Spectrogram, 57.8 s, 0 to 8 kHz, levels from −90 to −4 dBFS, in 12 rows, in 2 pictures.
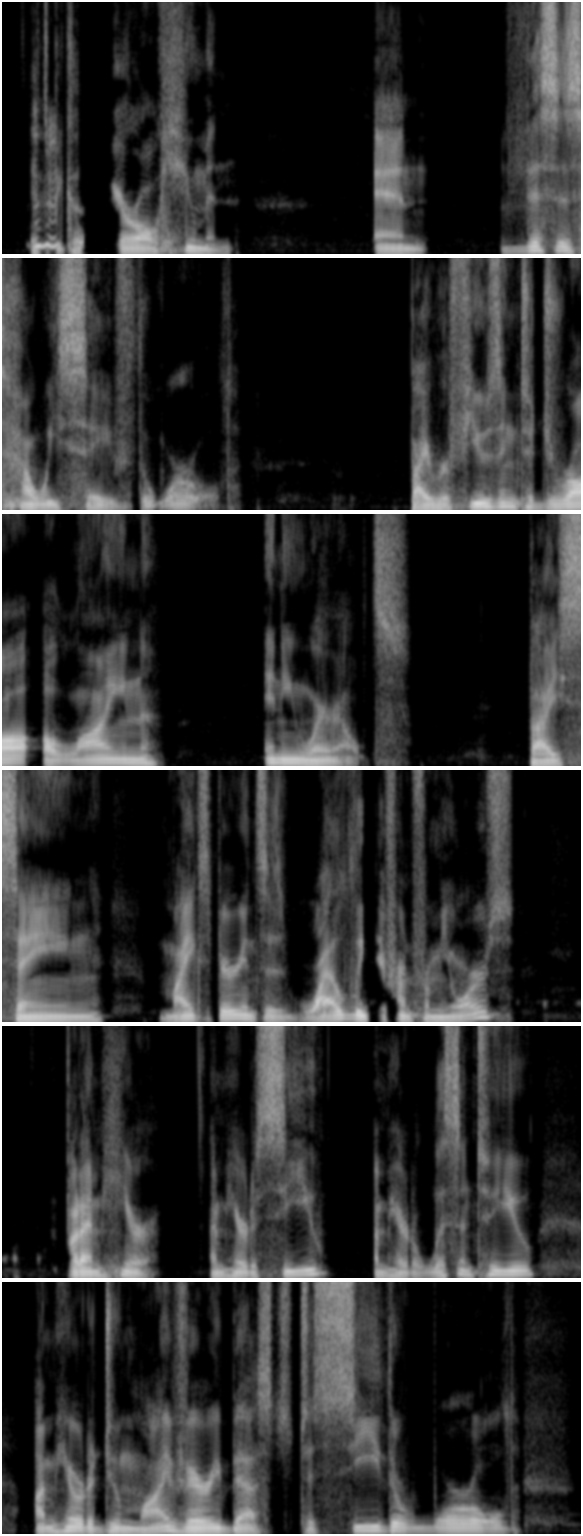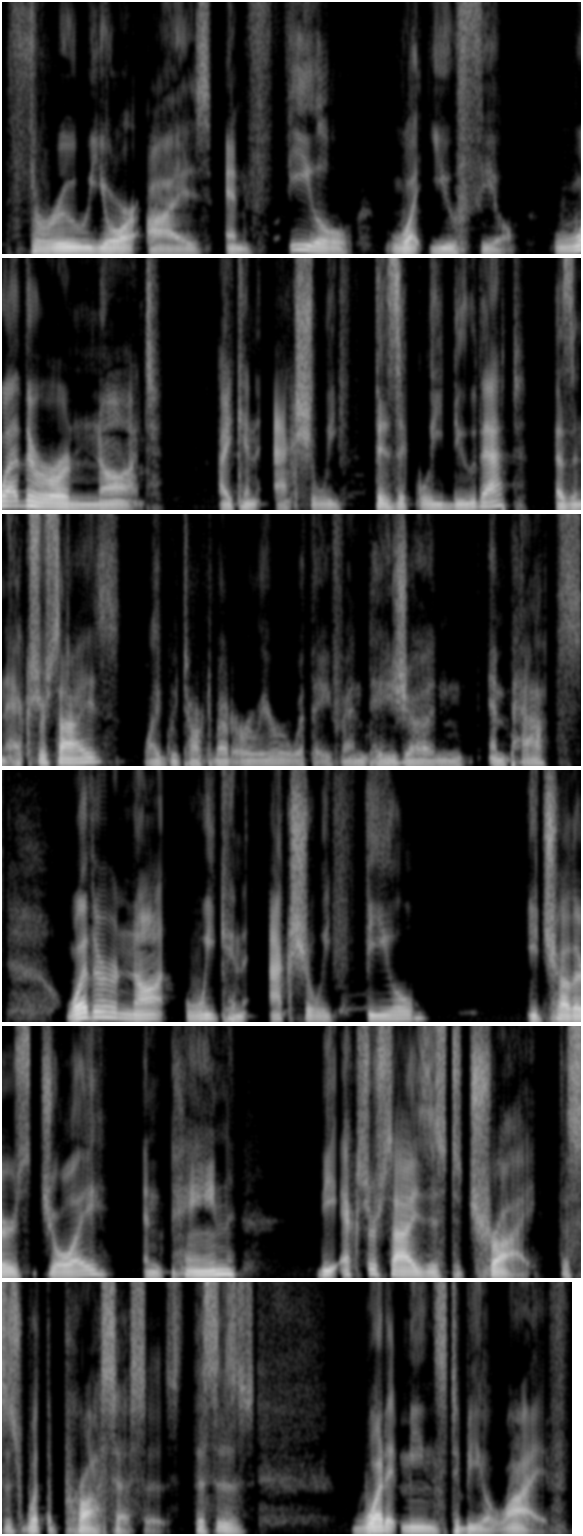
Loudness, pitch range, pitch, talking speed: -27 LUFS, 100-120 Hz, 110 Hz, 120 wpm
